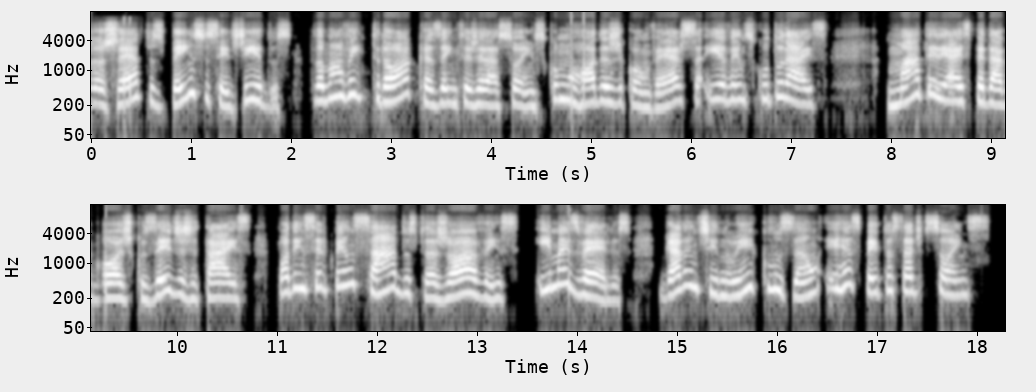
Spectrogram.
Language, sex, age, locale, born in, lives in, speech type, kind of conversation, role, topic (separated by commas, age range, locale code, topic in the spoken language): Portuguese, female, 55-59, pt-BR, Brazil, United States, read, expert-assistant, expert, Se você tivesse que escolher uma língua para ajudar a preservar, o que pesaria mais pra você: história, quantidade de pessoas que falam ou as tradições ligadas a ela?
